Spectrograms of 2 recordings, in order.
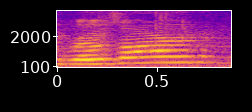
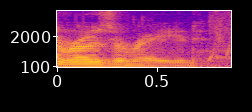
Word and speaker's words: Roserade: Rosalie into Rosard. Rosalie. Yeah, now you got me jacking up. It's Rosalie into Roserade.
